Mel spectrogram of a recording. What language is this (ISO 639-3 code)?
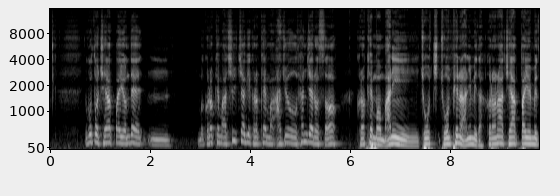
kor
